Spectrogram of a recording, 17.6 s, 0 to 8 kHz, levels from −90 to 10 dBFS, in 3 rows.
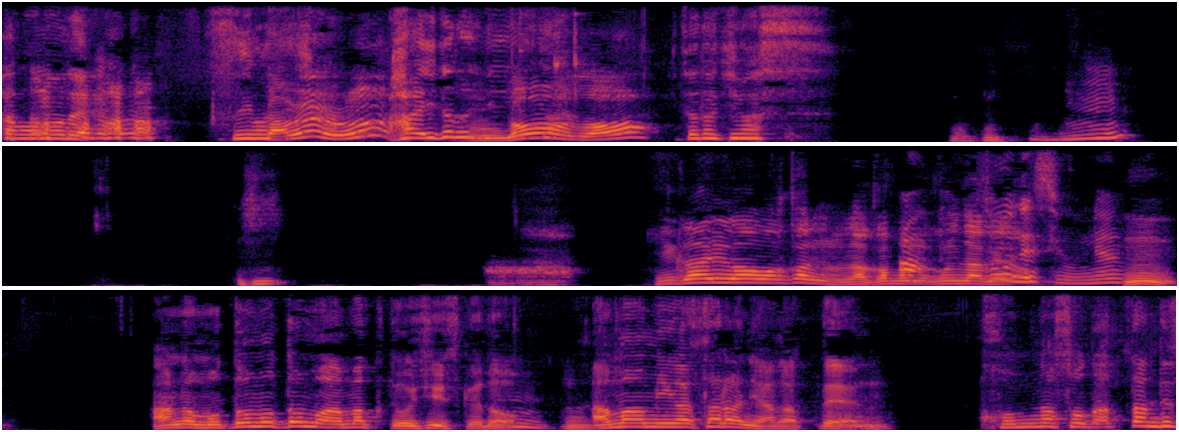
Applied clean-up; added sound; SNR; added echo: neural mask model Resemble Enhance denoiser.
